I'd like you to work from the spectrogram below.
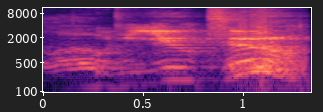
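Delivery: furious, angry shouting voice. A talking sword greeting the one who connected with it, angry yelling sword voice. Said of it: "Why are you yelling?".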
